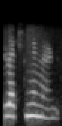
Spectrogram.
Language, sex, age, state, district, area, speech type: Telugu, female, 18-30, Andhra Pradesh, Anakapalli, rural, conversation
